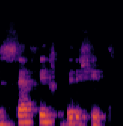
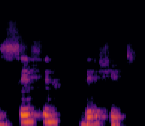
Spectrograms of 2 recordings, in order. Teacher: Percebeu que o E foi pronunciado ora aberto, ora fechado?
